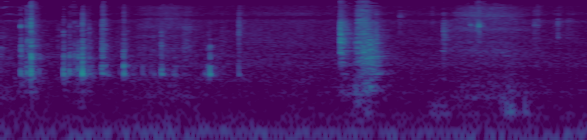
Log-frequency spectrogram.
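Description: Faint small clicks from a precision screwdriver turning a screw out of the plastic battery cover of a bedside alarm clock, several irregular ticks in the first two seconds, followed by a soft handling rustle.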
